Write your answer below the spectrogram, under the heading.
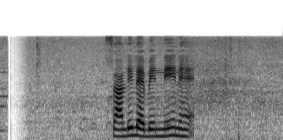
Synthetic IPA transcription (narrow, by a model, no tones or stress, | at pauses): salilæbenːeːnɛɦɛ̃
